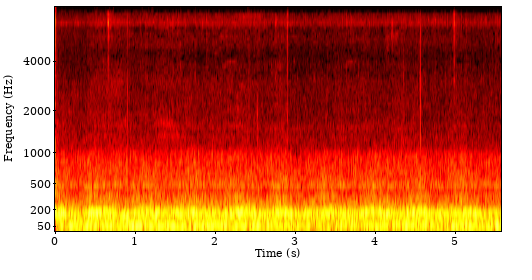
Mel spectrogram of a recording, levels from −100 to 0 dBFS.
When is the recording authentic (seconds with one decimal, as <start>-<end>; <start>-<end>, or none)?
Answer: 1.2-5.6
